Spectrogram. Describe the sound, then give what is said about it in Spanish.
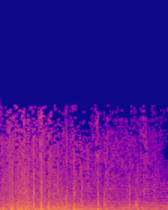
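A horse gallops away in a medieval scene as flames consume a forge: quick, rhythmic thudding hoofbeats, strong at first and easing slightly toward the end. “Monta en un caballo. Se aleja al galope mientras las llamas consumen la fragua.”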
